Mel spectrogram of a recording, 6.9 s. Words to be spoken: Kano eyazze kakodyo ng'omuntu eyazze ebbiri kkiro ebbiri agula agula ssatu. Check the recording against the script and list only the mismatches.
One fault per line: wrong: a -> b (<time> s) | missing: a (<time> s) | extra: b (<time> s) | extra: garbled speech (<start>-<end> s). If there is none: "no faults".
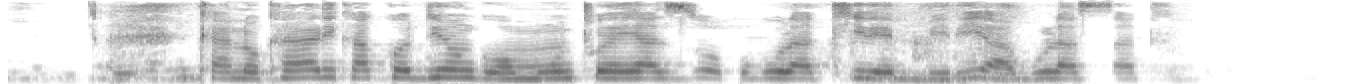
wrong: eyazze -> kaali (1.4 s)
wrong: ebbiri -> okugula (3.6 s)
missing: agula (5.4 s)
